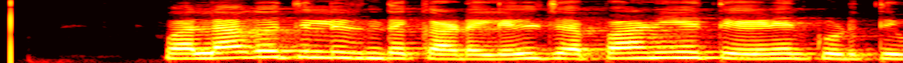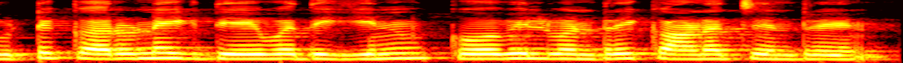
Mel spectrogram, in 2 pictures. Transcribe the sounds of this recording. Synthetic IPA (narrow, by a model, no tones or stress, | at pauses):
ʋɐlːaːɣɐt̪ːɪlɪɾɯnd̪ɐkɐɽɐjɪld͡ʒɐpːaːnɪjɐt̪eːɳɪnkɔɽɯt̪ːɯʋɪʈːɯkɐɾɯɳɐɪk̚d̪eːʋɐðɪjɪnkoːʋɪlɔndrɐɪkːaːnɐt͡ʃːɛndreːn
